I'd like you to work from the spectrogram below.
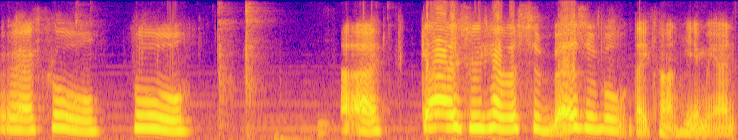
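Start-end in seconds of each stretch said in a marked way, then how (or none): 3.2-4.7 high, loud calling shout. Calling out to party members who cannot hear: shouting to the others. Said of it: "I'm shouting it anyway".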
